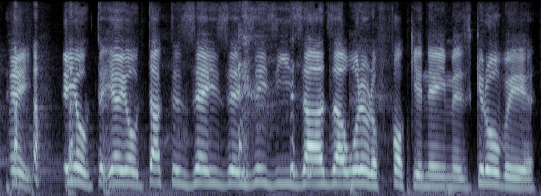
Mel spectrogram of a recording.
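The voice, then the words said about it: Put-on New Jersey accent. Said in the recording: “What do you think the monkeys from Jersey would sound like? ... different accents?”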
